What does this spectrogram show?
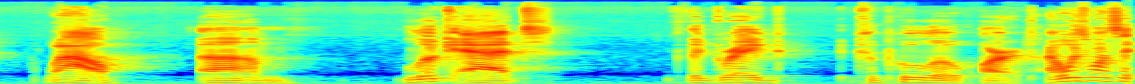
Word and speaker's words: Capullo: The double L is the Y sound, Capullo. So I just naturally was pronouncing that. And he's like, dude, it's Capullo.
